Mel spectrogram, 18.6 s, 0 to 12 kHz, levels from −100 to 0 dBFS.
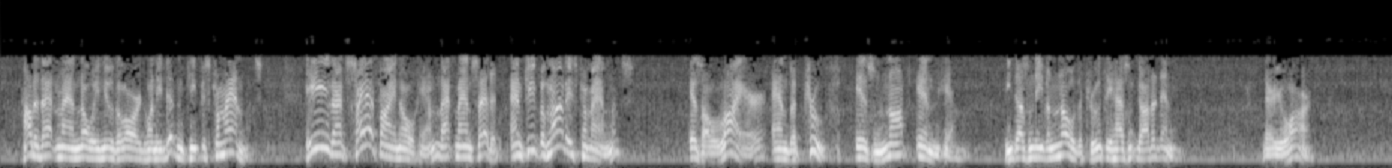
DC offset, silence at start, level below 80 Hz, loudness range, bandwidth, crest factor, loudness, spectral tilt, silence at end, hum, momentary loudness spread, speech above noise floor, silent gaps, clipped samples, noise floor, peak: under 0.1%; 0.25 s; -64 dBFS; 3 LU; 4.2 kHz; 16 dB; -16 LUFS; -11.5 dB/octave; 1.05 s; none; 10 LU; 27 dB; none; under 0.1%; -41 dBFS; 0 dBFS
